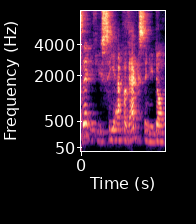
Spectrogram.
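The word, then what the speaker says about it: f(x): a problem and you're confused because it has f of X that's how you pronounce it if you see f of X and you don't like it you can go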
